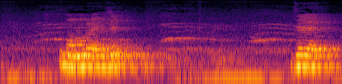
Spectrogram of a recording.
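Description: An elderly man speaks slowly and with emphasis through a microphone in a room with a slight echo.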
